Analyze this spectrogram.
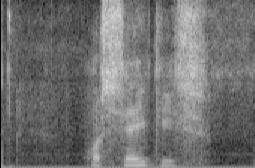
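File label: "Ossetisch", Dutch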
